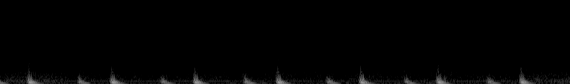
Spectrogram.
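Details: Normal first and second heart sounds.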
